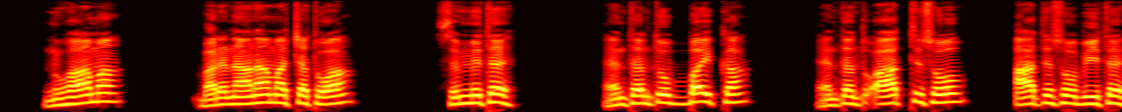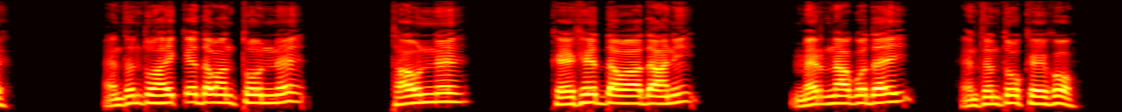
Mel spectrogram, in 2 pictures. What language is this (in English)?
Dawro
